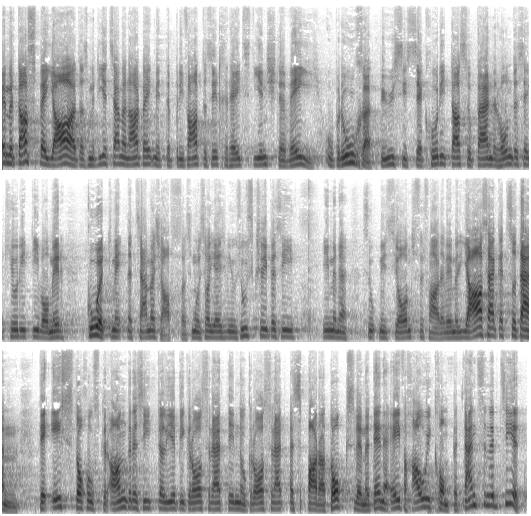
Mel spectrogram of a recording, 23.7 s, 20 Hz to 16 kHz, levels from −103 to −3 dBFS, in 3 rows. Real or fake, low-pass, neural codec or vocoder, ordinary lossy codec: real; 14.4 kHz; none; none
